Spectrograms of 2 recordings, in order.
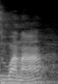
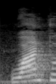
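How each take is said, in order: First: The words are blended into one reduced form. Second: Both words are said fully and separately.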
